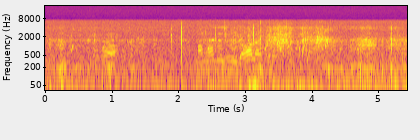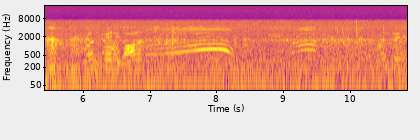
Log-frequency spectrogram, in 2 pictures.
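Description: Near silence, with faint far-off voices calling, one drawn-out call rising and falling about seven seconds in, over faint water sloshing. Two small sharp clicks come about two seconds and five and a half seconds in.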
